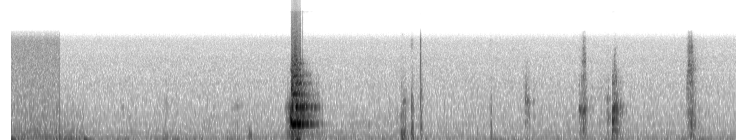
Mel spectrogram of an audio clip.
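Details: A female puppy barks once on command, speaking for a treat: a single short, sharp bark in the middle, surrounded by quiet with a few faint clicks and rustles.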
